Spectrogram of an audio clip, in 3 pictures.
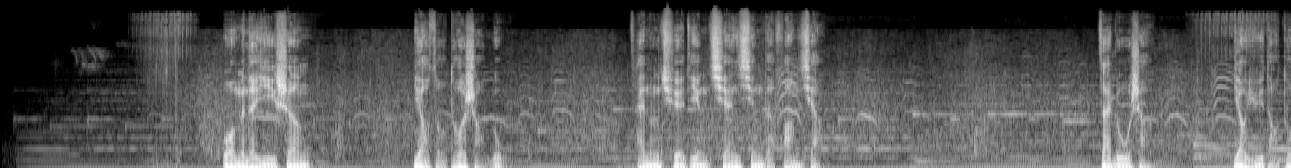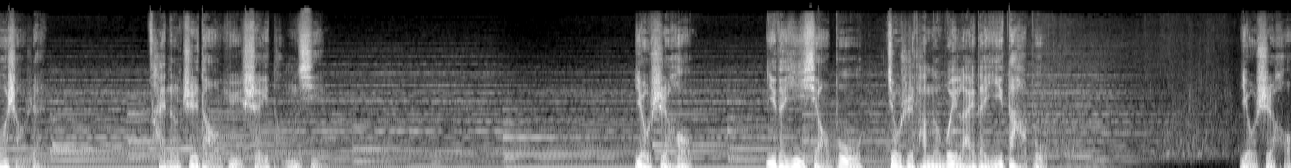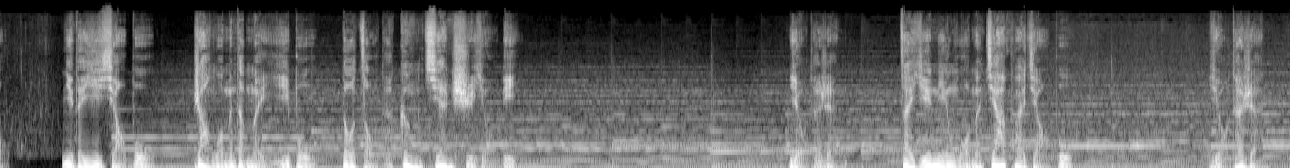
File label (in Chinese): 男; 中国医学论坛报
